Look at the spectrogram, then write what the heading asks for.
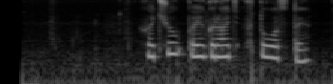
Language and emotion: Russian, sad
